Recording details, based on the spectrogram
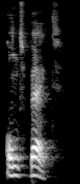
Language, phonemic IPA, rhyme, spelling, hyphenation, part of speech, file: Dutch, /ɔntˈbɛi̯t/, -ɛi̯t, ontbijt, ont‧bijt, noun / verb, Nl-ontbijt.ogg
- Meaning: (noun) a breakfast, first meal of the day, usually in the morning; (verb) inflection of ontbijten: 1. first/second/third-person singular present indicative 2. imperative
